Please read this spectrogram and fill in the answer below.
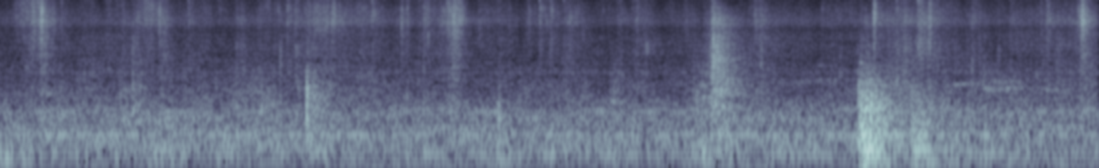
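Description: Pages of a handheld Bible being leafed through: soft rustles and flicks of paper over a quiet room, with one brief louder thump about six and a half seconds in.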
